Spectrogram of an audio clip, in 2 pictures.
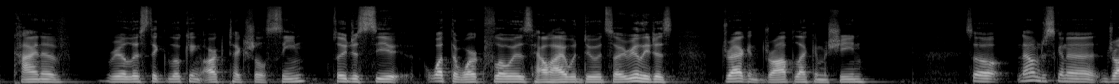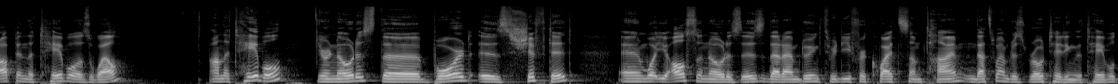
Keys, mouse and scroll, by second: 11.4 t.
